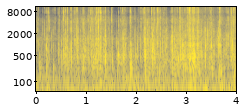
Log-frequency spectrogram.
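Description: Fingertips rub and long nails scratch and tap the wrapper of a full plastic multipack of instant noodles lying flat. The result is a dense, quiet run of bright crinkling and crackling with quick, dry ticks and almost no low end.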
